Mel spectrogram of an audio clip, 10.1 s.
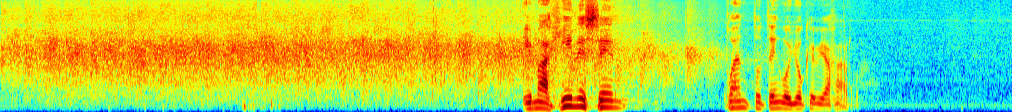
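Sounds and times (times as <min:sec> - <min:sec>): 
audience applauding: 0:00.0 - 0:07.4
speech: 0:05.2 - 0:06.3, 0:07.2 - 0:08.6.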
